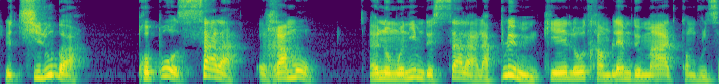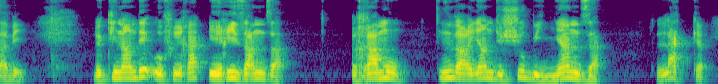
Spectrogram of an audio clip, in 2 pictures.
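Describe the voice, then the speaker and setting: A man giving a scholarly lecture in a firm, insistent tone. He often repeats words while searching for phrasing and slows down to spell out foreign terms. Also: a little high, expressive, a bit bright.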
